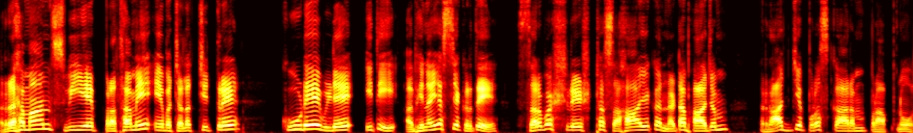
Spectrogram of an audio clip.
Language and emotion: Sanskrit, neutral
